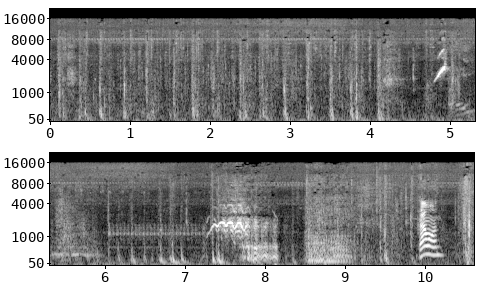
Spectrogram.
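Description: A horse in a video game set in ancient Greece whinnies several times amid the clatter of hooves, the calls rising sharply above someone talking over the game action.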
